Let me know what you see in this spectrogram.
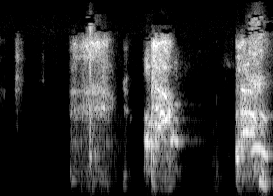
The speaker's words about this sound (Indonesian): Bukan anjing batuk gua. Terus batuk.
